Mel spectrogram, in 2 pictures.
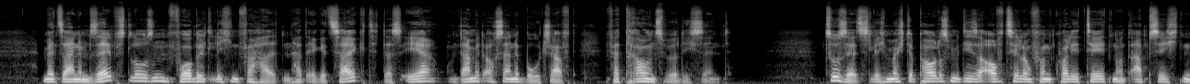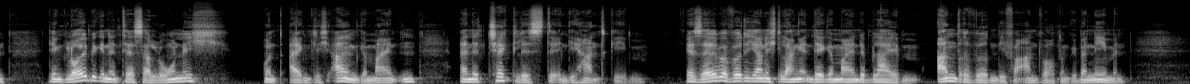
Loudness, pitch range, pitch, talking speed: -16 LUFS, 105-135 Hz, 120 Hz, 140 wpm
